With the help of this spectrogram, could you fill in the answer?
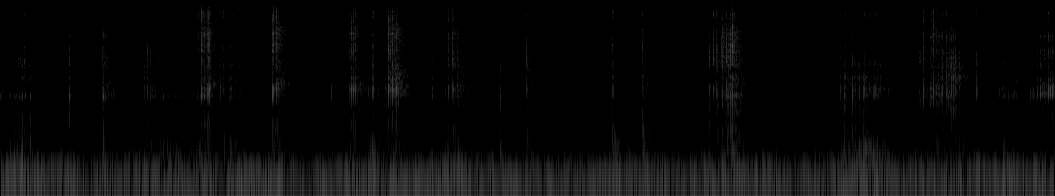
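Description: Long acrylic nails scratch and tap the printed coated-canvas strap of a single, empty Gucci slide sandal made of coated canvas and rubber, while fingertips rub the strap. Quiet, dry scratching and sharp little clicks come in scattered bursts over a steady low hum.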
